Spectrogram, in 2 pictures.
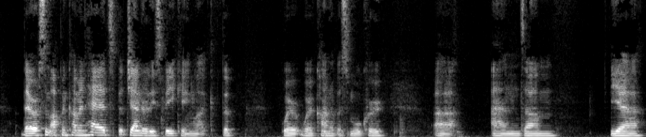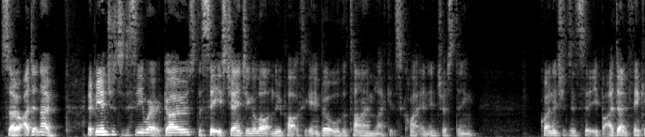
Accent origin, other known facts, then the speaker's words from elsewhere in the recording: Brighton, South East England, United Kingdom; also born or lived in London / elsewhere in the UK; they moved here when I was really young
